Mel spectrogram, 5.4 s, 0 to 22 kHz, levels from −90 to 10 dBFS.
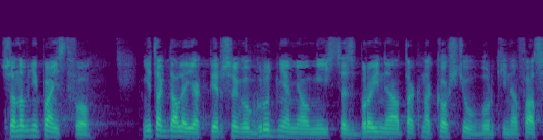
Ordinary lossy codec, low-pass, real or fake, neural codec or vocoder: none; 7.2 kHz; real; none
